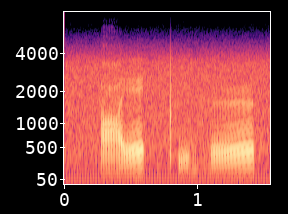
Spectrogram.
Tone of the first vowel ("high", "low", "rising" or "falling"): rising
